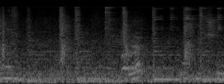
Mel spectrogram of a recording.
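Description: Acoustic guitar strummed in steady repeated chords, with a short voice-like cry about a second in.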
